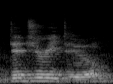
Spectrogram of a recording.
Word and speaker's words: didgeridoo: like I'm just yeah it's pronounced didgeridoo it has two DS in it did Jerry do oh 3ds i guess but it actually is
